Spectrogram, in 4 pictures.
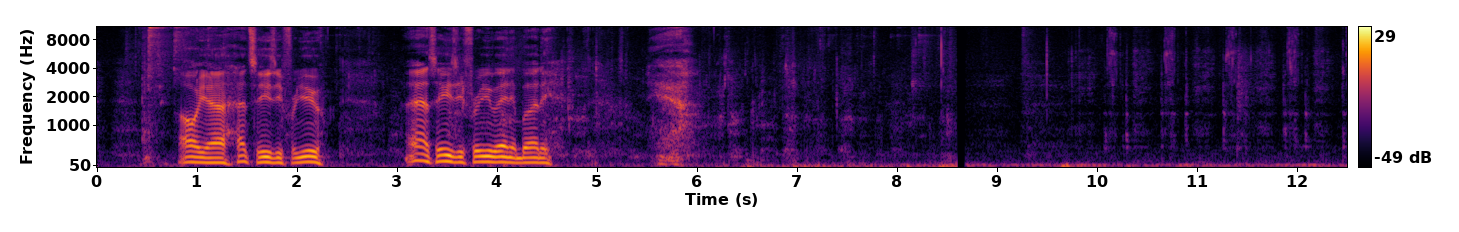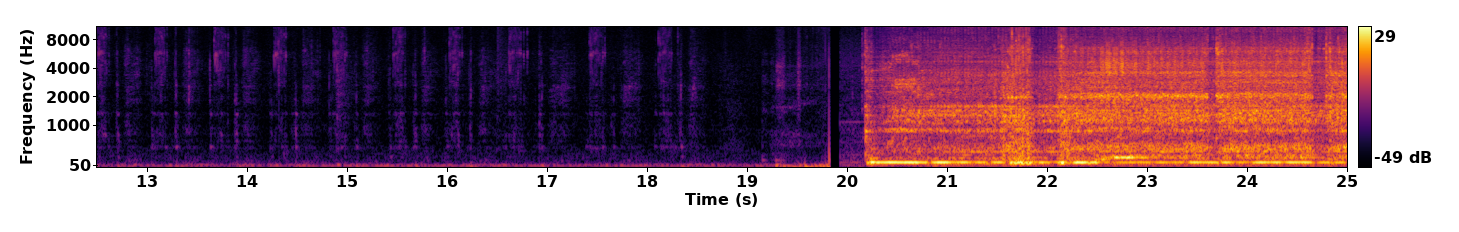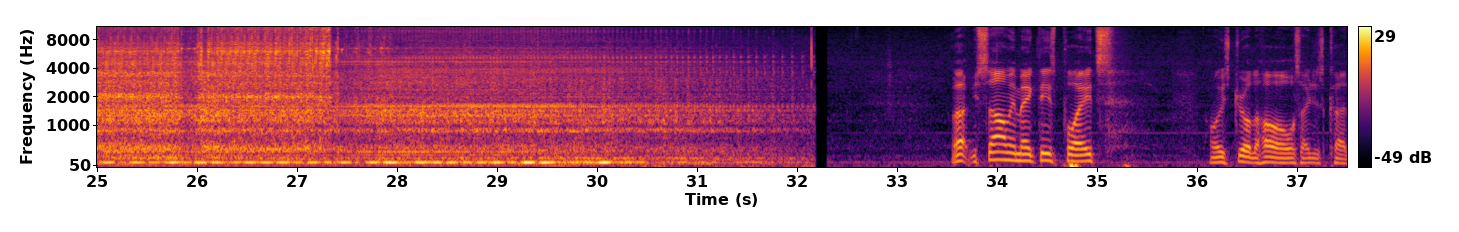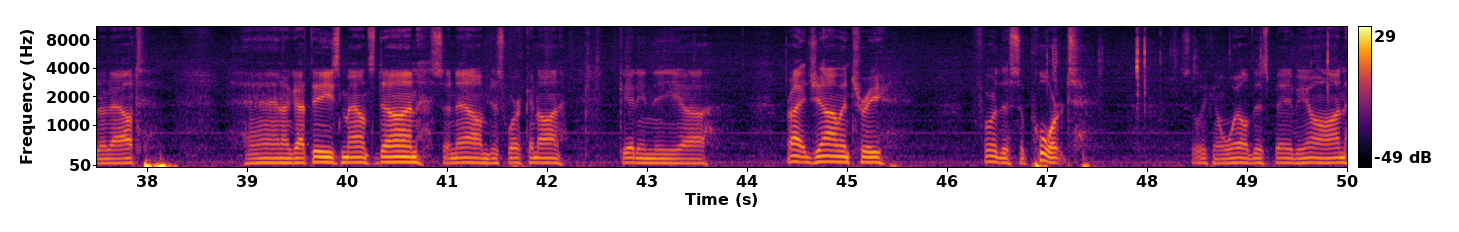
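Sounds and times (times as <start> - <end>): drill press motor hum: 20.0 - 32.2
drill cutting through steel: 20.1 - 32.2.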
